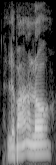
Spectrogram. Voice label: "lwbañ alló", Apatani

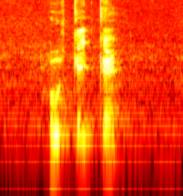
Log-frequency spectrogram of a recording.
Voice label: "Hutkeykẽk" pez, Ishir Chamacoco

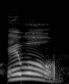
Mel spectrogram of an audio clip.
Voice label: "wo", Ansus; to paddle

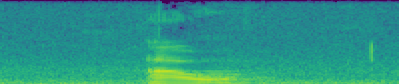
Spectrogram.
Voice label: Mokilese mouth

